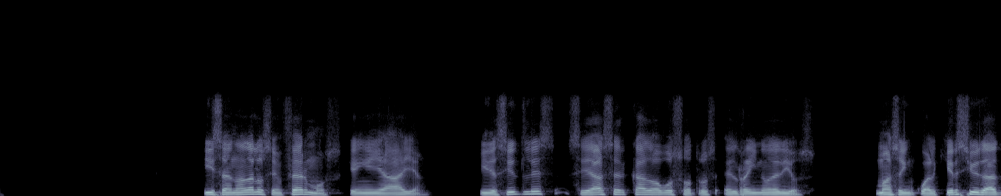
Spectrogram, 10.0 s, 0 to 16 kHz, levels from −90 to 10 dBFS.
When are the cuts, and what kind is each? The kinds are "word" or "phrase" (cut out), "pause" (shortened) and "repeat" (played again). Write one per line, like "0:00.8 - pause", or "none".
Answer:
none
